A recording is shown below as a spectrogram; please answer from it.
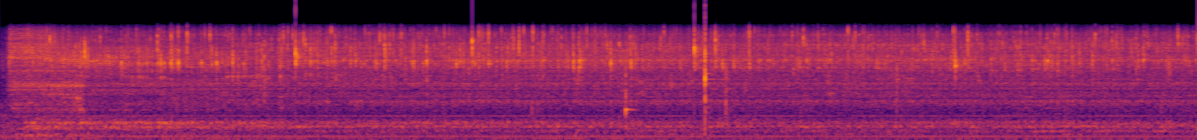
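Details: A tap runs steadily into a sink, a bright hissing wash with occasional clicks and drips; no animal voice.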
